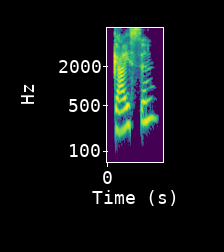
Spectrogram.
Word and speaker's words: Gison: And then there's, the next 2 behind is, Lord Gyson. It's spelled Gison. And it was funny because I kept arguing what I didn't wanna write that word.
